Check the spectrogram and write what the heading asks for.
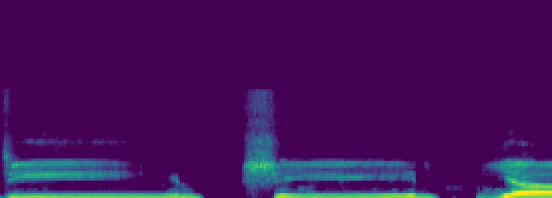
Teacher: জিভের মাঝখান এবং তার বরাবর উপরের তালুর সাথে লাগিয়ে উচ্চারিত হয় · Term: 6 নম্বর মাখরাজ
